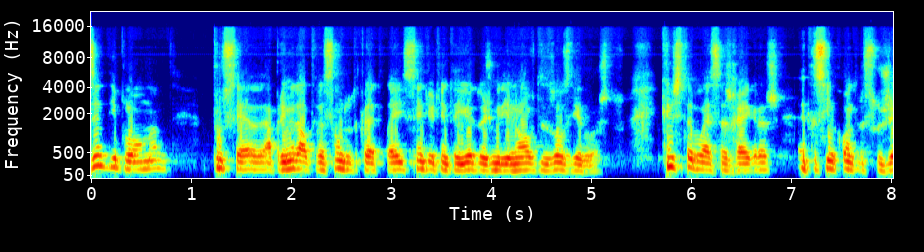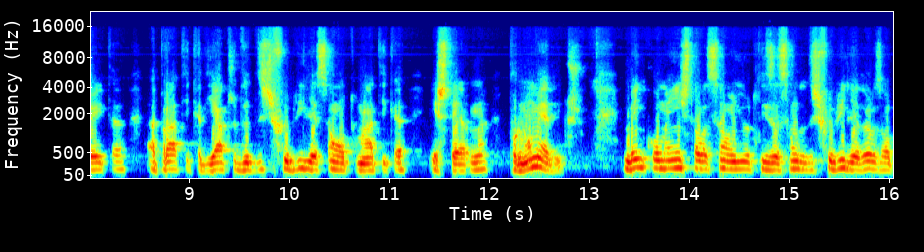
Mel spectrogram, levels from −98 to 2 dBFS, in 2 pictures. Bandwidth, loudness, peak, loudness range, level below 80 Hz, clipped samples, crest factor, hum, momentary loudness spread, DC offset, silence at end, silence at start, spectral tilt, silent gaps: 16 kHz; -17 LUFS; -2 dBFS; 3 LU; -60 dBFS; under 0.1%; 14 dB; none; 9 LU; under 0.1%; 0 s; 0 s; -6 dB/octave; none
